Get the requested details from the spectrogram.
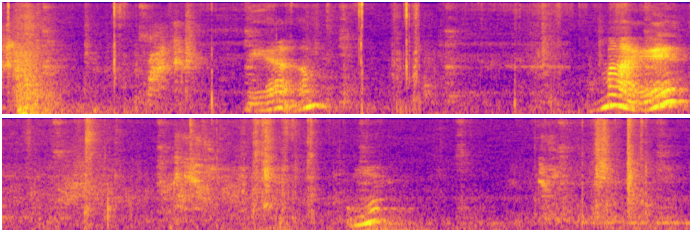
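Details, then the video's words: Alex the cat begging for food indoors: several rising, wavering meows with bright harmonics, spaced a few seconds apart, with Dutch conversation and household clatter in a small room. "Alex the Cat begging for noms"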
